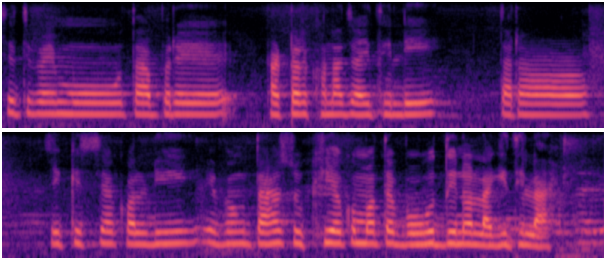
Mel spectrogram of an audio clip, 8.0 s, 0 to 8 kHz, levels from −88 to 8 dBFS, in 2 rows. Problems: background sounds at intervals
